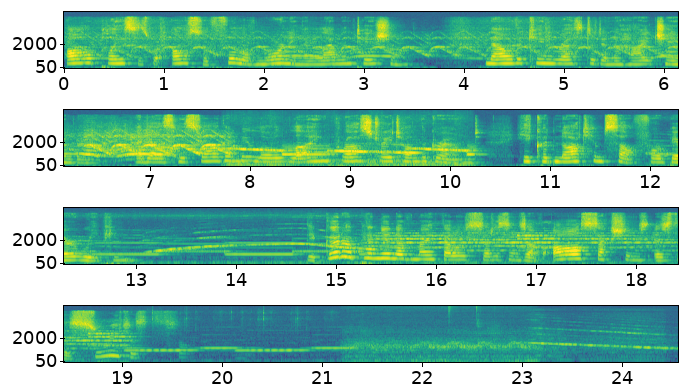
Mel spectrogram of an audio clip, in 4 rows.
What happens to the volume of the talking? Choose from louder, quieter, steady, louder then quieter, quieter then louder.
steady.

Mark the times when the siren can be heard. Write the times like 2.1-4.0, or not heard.
0.0-10.2, 11.9-24.5.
